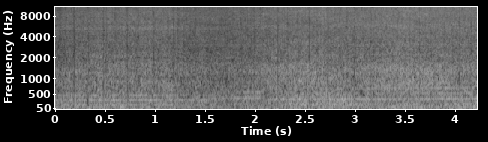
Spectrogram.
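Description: Kawasaki ZX10R sportbike cruising along a straight open road, its engine a steady, loud drone with constant wind rush and no pauses throughout.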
